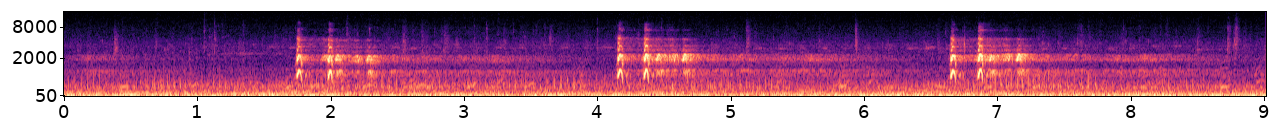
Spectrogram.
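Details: Common moorhen uttering short, harsh, clipped double notes, three bursts spaced about two and a half seconds apart, over steady low background noise.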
